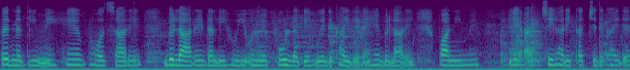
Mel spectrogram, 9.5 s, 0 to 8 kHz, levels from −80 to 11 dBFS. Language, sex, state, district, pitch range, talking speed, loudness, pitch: Hindi, female, Maharashtra, Pune, 200-220 Hz, 170 wpm, -26 LUFS, 210 Hz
